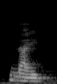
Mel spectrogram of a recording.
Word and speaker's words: night: Okay, stars and moon can be seen at night time. So now let us read the word night. Night. जैसा कि मैंने आपको बताया G and H letter जो हैं वो साइलेंट रहेंगे, उन्हें हमें नहीं बोलना है.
